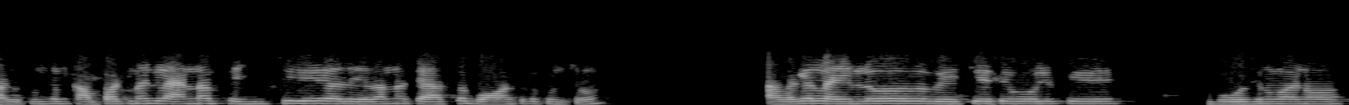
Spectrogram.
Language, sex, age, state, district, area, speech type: Telugu, male, 45-60, Andhra Pradesh, West Godavari, rural, conversation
